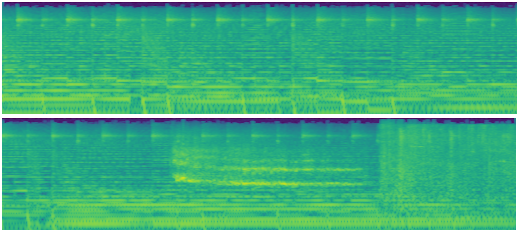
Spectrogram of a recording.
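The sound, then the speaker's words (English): A loud, continuous train sound effect marking the start of a show segment, with deep droning horn-like tones that slide in pitch, then a high metallic screech like brakes squealing over the rumble. No one speaks. “If you hear that train noise, you know it's time for Strain Wreck, the segment of our show where we discuss what we're smoking this episode”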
